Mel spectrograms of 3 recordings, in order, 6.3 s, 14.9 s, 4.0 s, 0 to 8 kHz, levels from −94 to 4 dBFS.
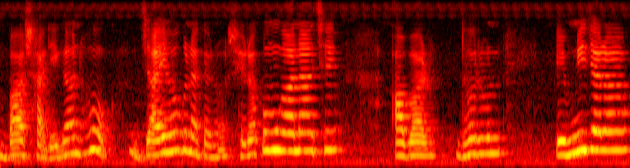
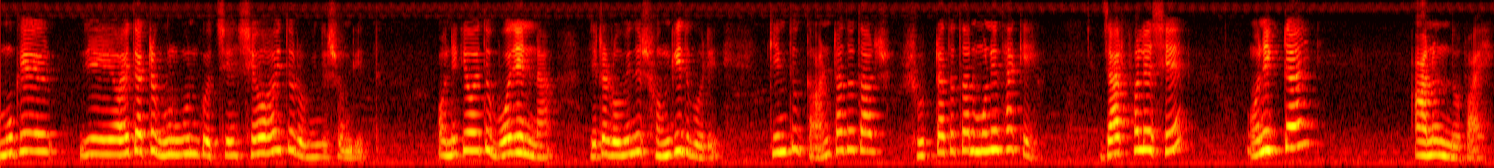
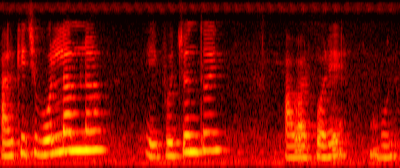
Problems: background sounds at intervals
